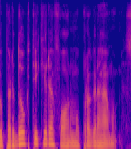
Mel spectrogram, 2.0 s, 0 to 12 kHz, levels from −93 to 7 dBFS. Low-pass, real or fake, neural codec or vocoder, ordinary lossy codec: 10.8 kHz; real; none; Opus, 24 kbps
